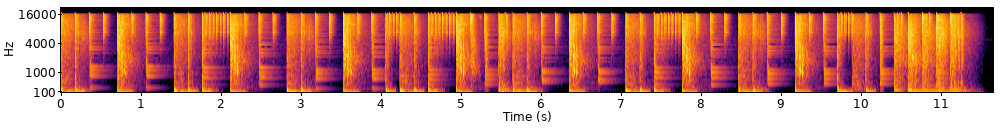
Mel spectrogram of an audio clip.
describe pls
righteous rhombus loop
hip, funky, trap, beat, fusion, music, loop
